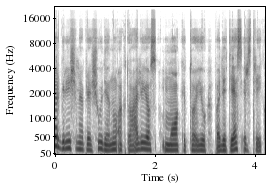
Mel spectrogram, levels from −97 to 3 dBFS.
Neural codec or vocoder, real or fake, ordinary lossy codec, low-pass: none; real; Opus, 16 kbps; 19.8 kHz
